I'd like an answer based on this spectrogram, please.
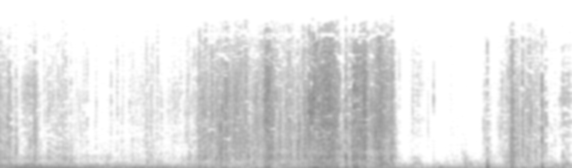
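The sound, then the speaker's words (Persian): Rustling and crinkling as a bag is opened and a paper envelope is pulled out. The soft, continuous crinkle of paper grows busier and louder in the middle, then tapers off with a few faint clicks. “نرگس کیفشو باز میکنه و پاکتی از اون در میاره.”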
